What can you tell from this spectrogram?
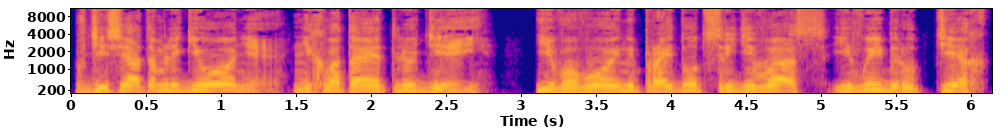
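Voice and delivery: roaring rallying speech. A narrator's reading. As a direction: proclaim it to the whole legion. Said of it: "стараясь говорить как можно громче". (громко, на весь легион)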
